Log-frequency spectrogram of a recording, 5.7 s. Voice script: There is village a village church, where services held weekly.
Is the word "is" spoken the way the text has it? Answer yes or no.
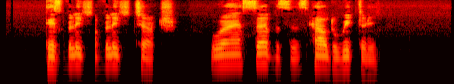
yes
